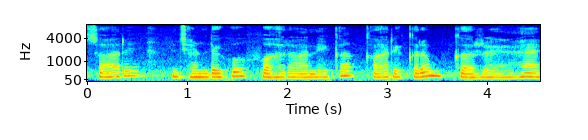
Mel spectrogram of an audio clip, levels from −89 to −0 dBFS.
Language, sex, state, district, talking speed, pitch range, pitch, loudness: Hindi, male, Bihar, Kishanganj, 120 wpm, 145-185 Hz, 155 Hz, -28 LUFS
